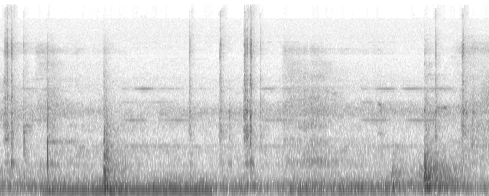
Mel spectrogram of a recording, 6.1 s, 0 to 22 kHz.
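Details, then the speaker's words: Peugeot 207 with intermittent anti-pollution fault: EGR valve active test via scan tool gives sharp separate clicks over a quiet idle, showing power and ground reach the valve. "it is clicking that means there's um a power of ground going to it"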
